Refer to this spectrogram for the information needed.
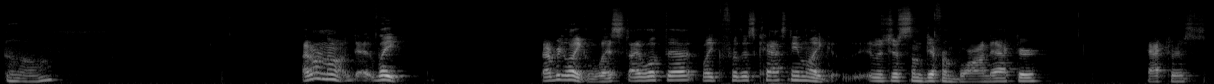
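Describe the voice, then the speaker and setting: A man's voice: on the high side, takes it slowly, pauses often. A man hosting a casual podcast discussion, conversational and a little hesitant, often trailing off. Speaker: podcast host.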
